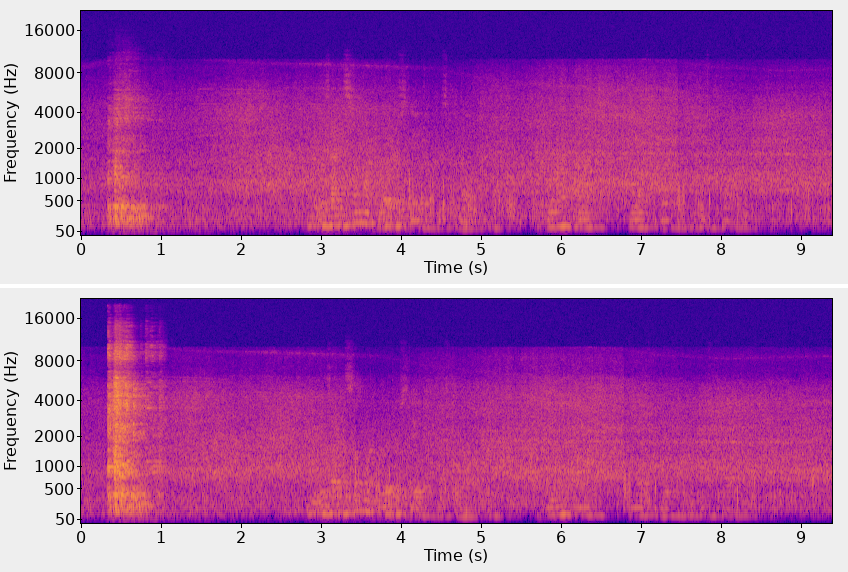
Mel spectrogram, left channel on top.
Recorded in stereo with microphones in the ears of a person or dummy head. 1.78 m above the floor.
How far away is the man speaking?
About 9 m.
